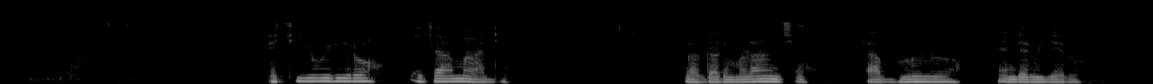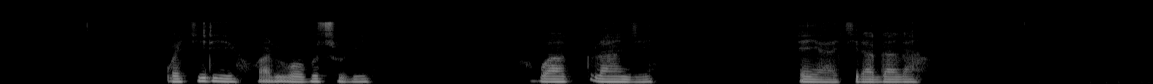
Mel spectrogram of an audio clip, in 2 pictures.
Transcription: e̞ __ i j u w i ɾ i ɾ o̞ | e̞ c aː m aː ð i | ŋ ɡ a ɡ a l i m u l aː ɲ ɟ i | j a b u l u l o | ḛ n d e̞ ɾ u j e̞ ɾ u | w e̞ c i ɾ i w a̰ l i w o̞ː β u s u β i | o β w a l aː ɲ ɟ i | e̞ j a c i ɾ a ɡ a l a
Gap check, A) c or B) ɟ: A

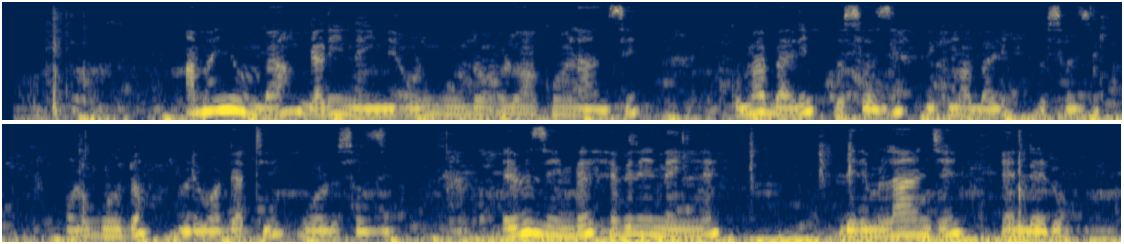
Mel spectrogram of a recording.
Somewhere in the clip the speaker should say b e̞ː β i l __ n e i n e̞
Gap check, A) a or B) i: B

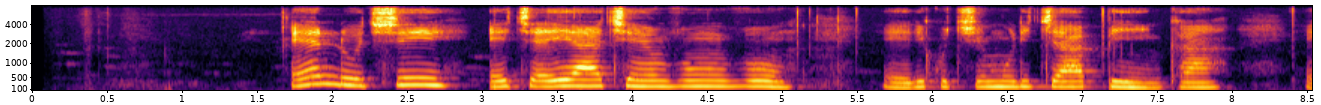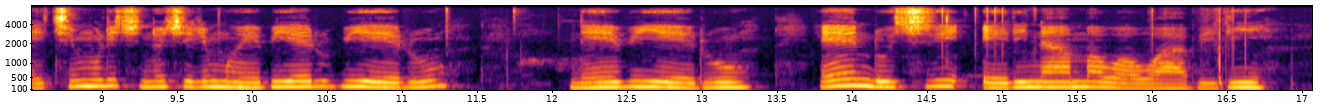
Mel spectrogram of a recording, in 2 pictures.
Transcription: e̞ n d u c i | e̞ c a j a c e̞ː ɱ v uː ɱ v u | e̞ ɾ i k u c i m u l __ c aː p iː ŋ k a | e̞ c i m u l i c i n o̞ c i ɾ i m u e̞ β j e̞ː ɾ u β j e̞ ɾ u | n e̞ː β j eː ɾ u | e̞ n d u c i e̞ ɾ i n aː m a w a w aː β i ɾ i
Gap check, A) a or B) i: B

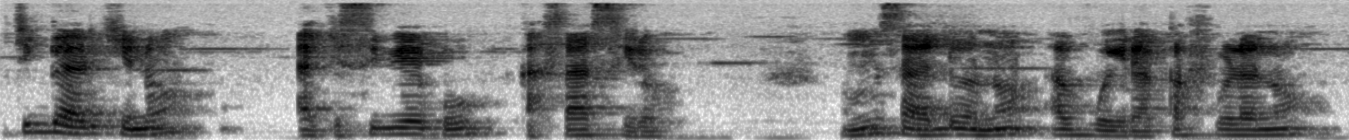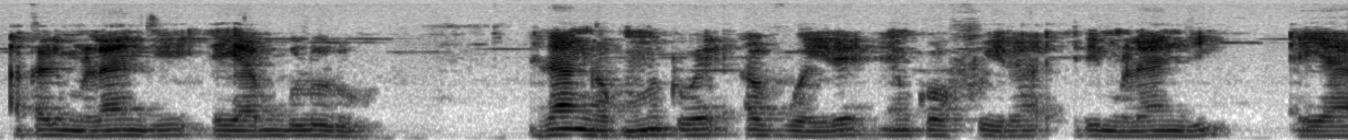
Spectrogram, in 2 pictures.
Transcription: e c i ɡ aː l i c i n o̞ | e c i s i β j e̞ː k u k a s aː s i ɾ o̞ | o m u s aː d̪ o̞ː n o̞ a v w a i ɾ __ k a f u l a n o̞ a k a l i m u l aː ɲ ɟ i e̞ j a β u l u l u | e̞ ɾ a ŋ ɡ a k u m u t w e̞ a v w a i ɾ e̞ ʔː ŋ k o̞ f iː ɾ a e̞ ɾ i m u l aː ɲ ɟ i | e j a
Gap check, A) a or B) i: A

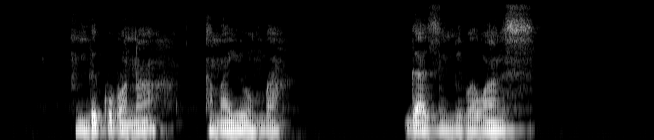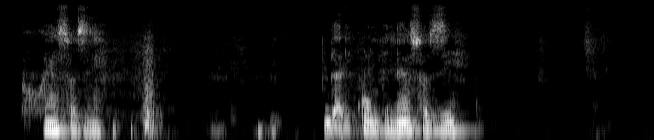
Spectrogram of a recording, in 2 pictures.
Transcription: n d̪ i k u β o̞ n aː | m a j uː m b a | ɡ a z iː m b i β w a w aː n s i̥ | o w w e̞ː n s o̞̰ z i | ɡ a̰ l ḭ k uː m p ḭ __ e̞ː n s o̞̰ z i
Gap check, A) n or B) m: A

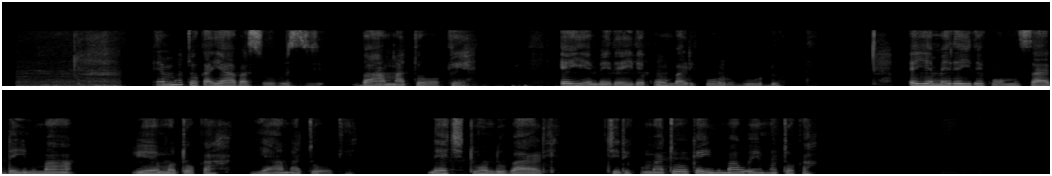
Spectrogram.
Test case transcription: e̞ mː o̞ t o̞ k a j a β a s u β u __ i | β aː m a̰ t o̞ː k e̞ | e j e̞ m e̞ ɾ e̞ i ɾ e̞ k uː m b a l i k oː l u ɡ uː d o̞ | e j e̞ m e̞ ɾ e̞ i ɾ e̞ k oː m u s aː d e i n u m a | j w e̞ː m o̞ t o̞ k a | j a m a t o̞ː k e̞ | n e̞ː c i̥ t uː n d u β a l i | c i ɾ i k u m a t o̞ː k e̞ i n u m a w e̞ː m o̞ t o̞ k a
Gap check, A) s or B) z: B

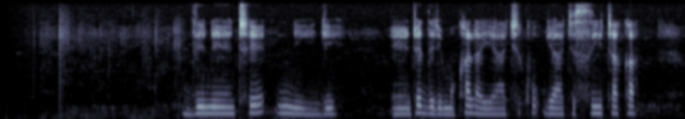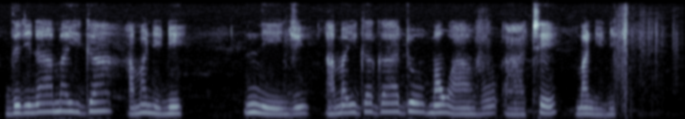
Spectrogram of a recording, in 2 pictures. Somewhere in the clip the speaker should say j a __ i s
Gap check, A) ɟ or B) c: B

